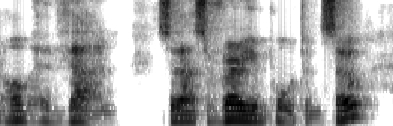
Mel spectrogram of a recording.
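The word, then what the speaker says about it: ذال: where it's pronounced from, it is pronounced with the tip of the tongue touching the edge of the upper two front teeth.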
